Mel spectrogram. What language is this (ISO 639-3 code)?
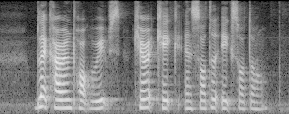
eng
